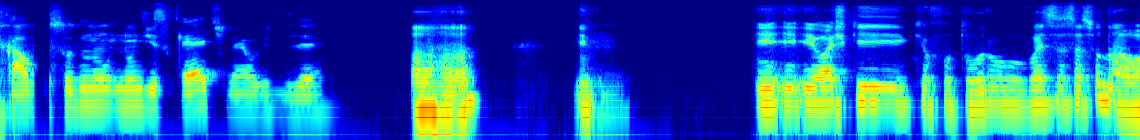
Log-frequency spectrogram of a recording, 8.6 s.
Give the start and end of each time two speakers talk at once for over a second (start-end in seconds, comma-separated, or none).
none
